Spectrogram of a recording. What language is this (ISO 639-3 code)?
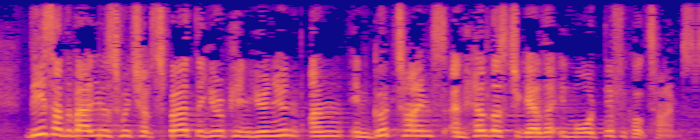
eng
